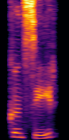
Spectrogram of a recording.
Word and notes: concede: Indian

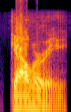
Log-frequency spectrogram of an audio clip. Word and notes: gallery: American English

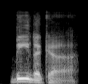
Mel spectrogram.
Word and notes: Baedeker: British English

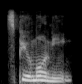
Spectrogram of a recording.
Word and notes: spumoni: Indian

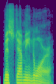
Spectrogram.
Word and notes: misdemeanour: American English

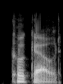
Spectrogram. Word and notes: cookout: American English

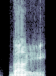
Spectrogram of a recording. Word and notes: bowie: British English

